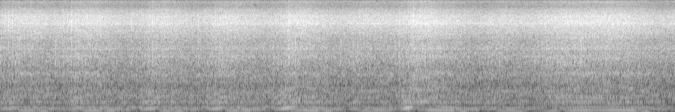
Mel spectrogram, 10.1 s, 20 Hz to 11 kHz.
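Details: Toyota MR2 Mk3 Roadster, laid up for a long time, now on fresh fuel and a new battery. A metallic rattle rides over the revving engine, most noticeable mid-range, 2200–2500rpm. Source not pinned down; part 1 of the diagnosis.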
